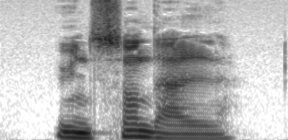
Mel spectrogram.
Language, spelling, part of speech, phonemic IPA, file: French, sandale, noun, /sɑ̃.dal/, Fr-sandale.ogg
- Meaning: sandal (type of footwear)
